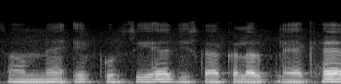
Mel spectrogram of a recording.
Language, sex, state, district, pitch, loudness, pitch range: Hindi, male, Jharkhand, Deoghar, 110 Hz, -18 LUFS, 105-115 Hz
